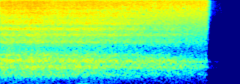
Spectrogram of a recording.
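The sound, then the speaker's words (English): A long, airy breath, breathed in deep and out as a calming exercise, rushes steadily for about two seconds, breathy and hissing with no speech, then stops abruptly into silence. “But when you're breathing, you breathe in deep and you breathe out.”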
